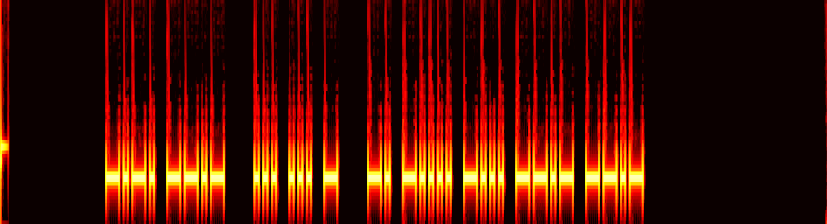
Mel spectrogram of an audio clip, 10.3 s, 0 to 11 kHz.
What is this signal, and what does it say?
Morse code, heard as a keyed tone, about 22 wpm, 700 Hz. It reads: CQ SST N6BQQ
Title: K1USN SST QSO Practice - 22wpm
